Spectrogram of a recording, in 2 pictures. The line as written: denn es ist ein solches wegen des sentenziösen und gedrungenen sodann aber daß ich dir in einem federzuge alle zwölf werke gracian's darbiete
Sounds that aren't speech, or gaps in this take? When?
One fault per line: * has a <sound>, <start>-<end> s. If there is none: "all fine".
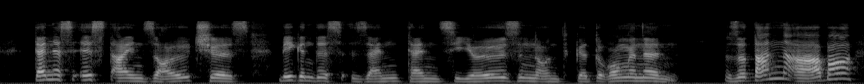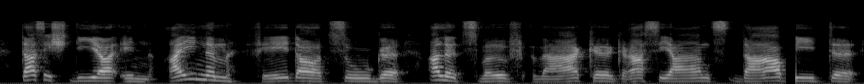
* has a dropout, 16.5-16.6 s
